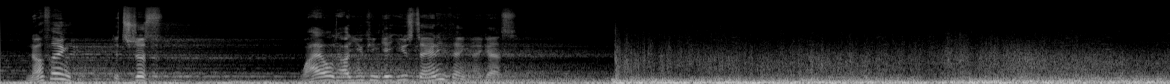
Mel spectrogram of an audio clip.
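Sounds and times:
sustained heavy deep rumble: 0.0s - 11.6s
speech: 0.3s - 1.8s, 3.0s - 5.3s
powerful explosion blast: 6.1s - 11.6s.

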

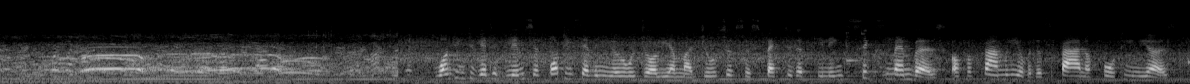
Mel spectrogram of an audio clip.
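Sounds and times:
large crowd booing and shouting outdoors on the streets of rural Kozhikode: 0.0s - 4.0s
speech: 4.8s - 11.8s.

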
